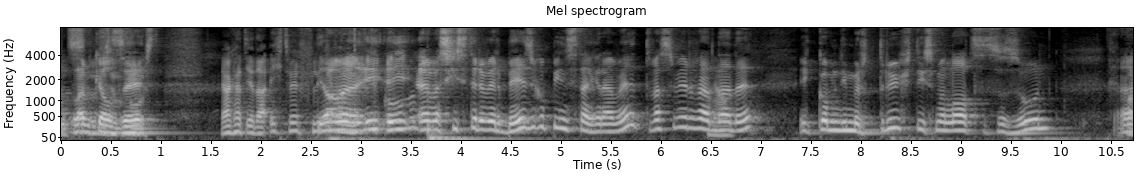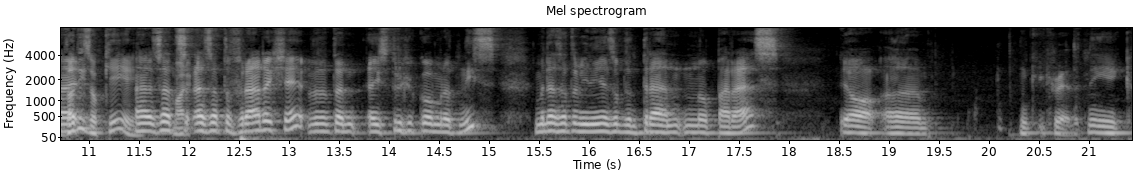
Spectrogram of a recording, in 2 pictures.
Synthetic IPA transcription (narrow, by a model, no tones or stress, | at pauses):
laːmkɑlˠze | jaːɣaːtjədaːʔɛxtʋɪːrfljɑː | ɛjʋasxɪstəɾəʋɪːrbeːzəɣɔpɪnstaɣramɛətʋasʋɪːrvɑndanɛ | ɪkːɔmnimərtɾʏxtɪsmɛnlaːt̪stəsəzun | əadatɪsokeːhɛzatɛzatəvrɛːdaxɛʋtanɛɪstəɾʏxəkoːmənətnis | maːrdɑnzatəmɪneːnzɔb̚dəntrɛːnnopːaɾɛːs | jɑːəː | ɪkɪkʋeːtətniɪk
